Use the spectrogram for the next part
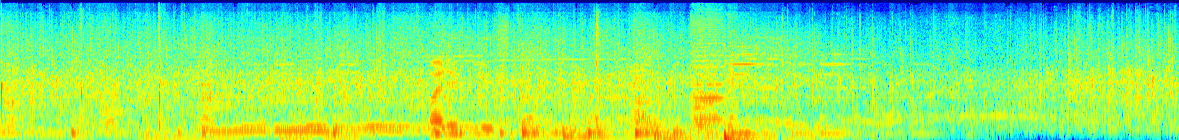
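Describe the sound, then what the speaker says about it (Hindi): A comedy show studio audience bursts into loud applause that rolls on steadily throughout, with someone speaking briefly over it. "आइए सर, जोरदार तालियां हो जाए एक बार।"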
